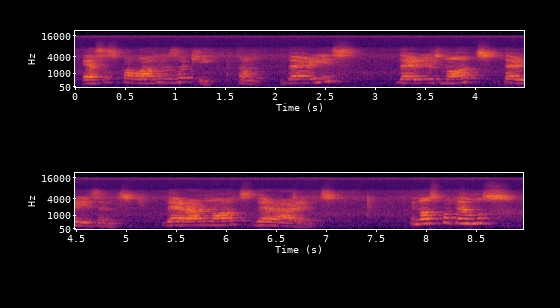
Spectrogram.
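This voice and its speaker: A woman's voice: high voice, a bit bright, reverberant, recorded from a distance, slight background noise, poor audio. A woman, patiently explaining English grammar in a video lesson and checking in with her students often. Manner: patient, repeats points with "né?" and "tá?". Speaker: English teacher.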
